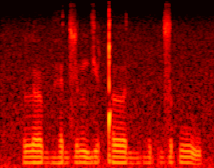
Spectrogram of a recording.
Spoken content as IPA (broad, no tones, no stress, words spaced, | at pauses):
lœ bʱɛd͡zøŋdʲœǃəːd bʱopd͡zəpu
